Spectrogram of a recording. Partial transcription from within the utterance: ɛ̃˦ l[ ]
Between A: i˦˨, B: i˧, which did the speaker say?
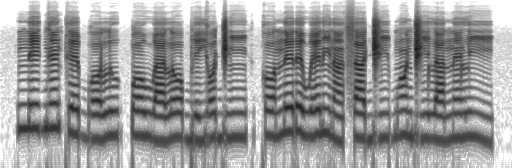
A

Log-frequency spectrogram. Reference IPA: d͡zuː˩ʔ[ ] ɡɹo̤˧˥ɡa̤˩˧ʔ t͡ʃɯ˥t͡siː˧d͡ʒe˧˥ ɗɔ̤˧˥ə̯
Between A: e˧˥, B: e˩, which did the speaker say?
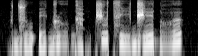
B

